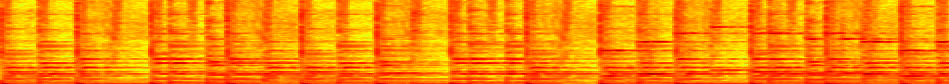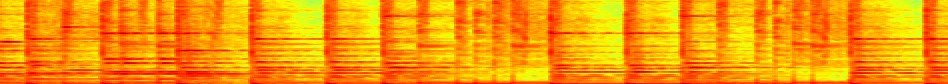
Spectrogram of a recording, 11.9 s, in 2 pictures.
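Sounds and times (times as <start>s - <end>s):
latin music loop: 0.0s - 11.8s.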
